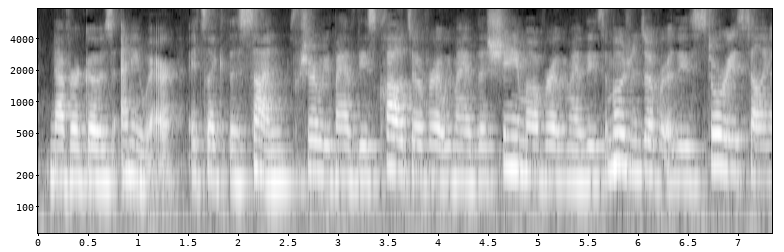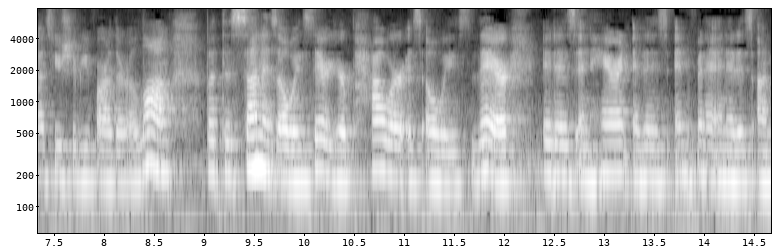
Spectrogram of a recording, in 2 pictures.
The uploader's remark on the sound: This is a replay from an IG live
